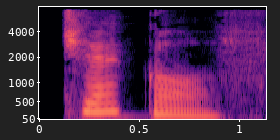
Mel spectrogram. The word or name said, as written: tchekhov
